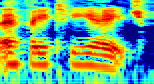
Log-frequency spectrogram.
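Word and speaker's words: Fath: jacques fat french spelled f-a-t-h but the pronunciation came in as fat put the little pearls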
